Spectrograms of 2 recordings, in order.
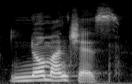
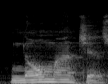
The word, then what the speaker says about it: no manches: primarily by Mexican Spanish speakers today's word is no manes no manes I've heard that or I've read that before how do you spell that no n o manchez m a n c h e s no Manz what does it mean it literally translates to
